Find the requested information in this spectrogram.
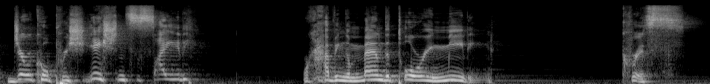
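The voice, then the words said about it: Imitates another person's voice. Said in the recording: “my Matt Menard impression”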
